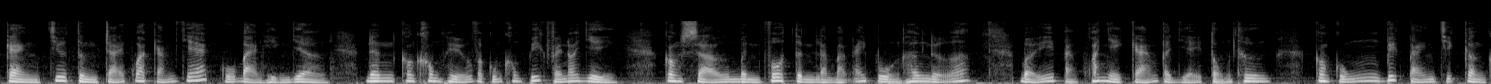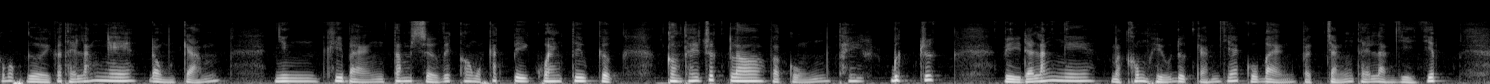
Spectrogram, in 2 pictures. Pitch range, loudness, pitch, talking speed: 115-155 Hz, -18 LUFS, 135 Hz, 195 wpm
